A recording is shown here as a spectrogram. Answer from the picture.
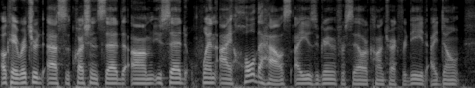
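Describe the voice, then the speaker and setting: A man with a fairly low voice and ordinary pitch variation is heard on a very clean recording with a silent background. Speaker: real estate investing coach. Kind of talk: live coaching call Q&A. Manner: animated.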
